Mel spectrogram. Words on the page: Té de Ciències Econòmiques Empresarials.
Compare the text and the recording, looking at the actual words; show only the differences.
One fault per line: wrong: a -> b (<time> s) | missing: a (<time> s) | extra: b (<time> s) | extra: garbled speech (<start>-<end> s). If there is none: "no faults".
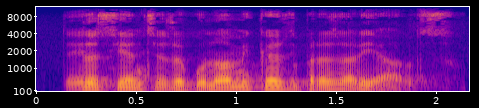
no faults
